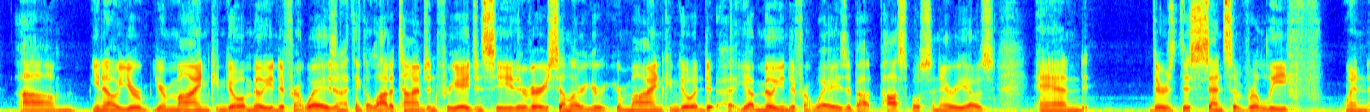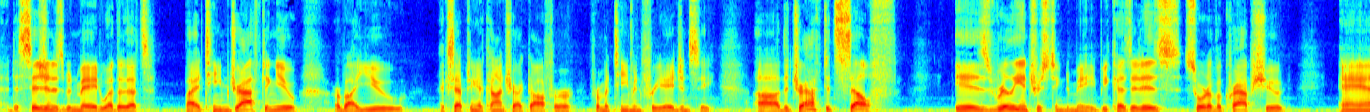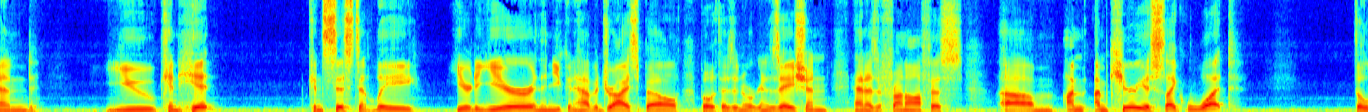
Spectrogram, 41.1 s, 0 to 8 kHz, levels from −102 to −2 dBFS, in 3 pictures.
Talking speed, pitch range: 170 wpm, 90-105 Hz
